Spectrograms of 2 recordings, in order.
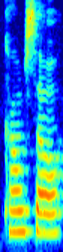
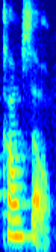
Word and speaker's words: counsel: So there are some words that whether they are noun or verb, they are going to be stressed on the first syllable. So we have interest, interest, counsel, counsel, process, process, comfort, comfort.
